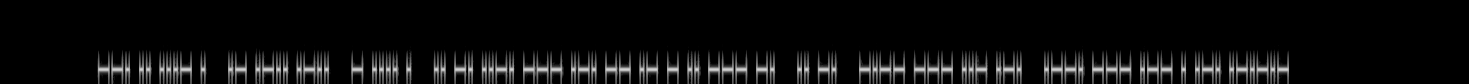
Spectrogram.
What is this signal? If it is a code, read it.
Morse code, heard as a keyed tone, about 34 wpm, 700 Hz. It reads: GIVE ALL THE INFORMATION IN YOUR POWER.
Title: Sentences from Top 600 Words 35wpm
